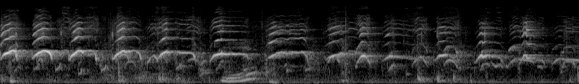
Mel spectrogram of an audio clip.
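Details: Eighteen-day-old yellow Labrador Retriever puppies crying in a small room: rapid string of short, arching whimpers and yelps, roughly three a second, with a low grunting growl midway and faint human speech.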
